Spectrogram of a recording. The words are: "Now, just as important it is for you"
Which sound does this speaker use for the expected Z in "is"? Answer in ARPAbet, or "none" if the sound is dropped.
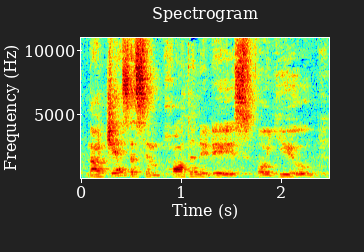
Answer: S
